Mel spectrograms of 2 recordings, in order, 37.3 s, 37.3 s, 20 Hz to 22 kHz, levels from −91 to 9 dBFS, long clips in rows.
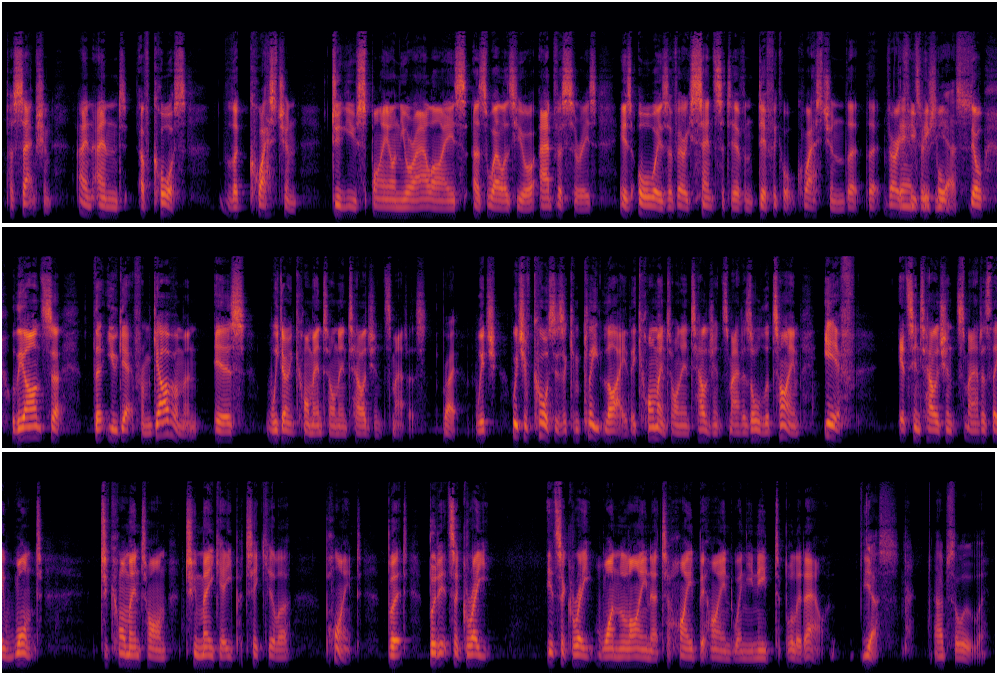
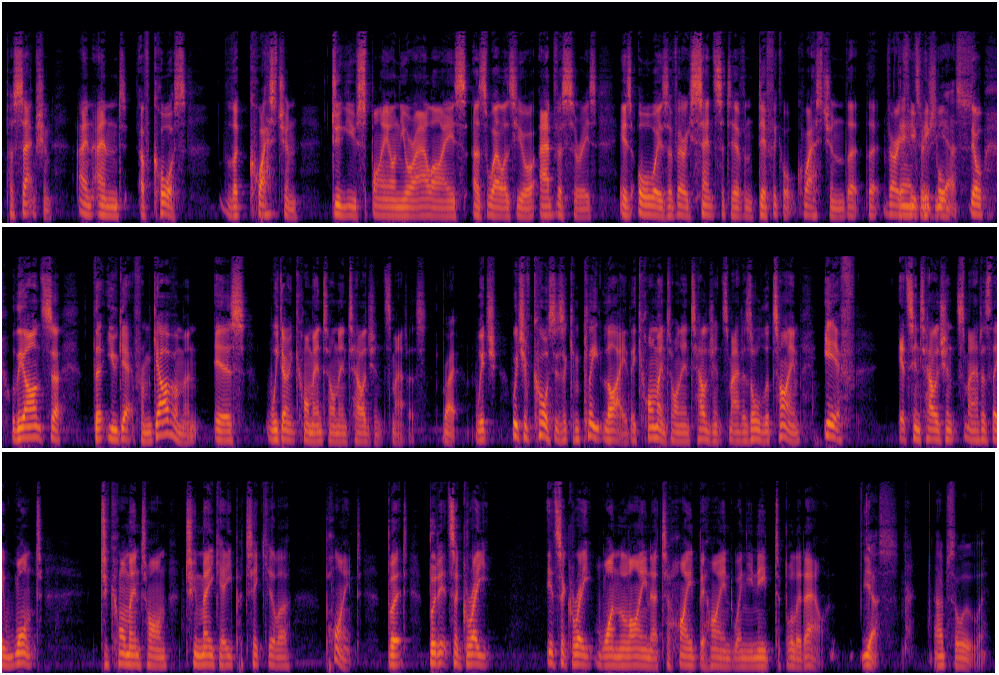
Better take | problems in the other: second | thin; somewhat; fading below 300 Hz

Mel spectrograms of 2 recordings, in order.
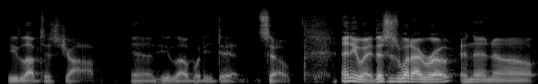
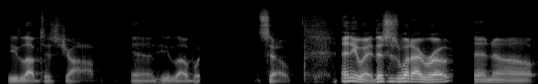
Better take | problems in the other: first | audio cutting out; at 2 s for 0.5 s and at 4.5 s

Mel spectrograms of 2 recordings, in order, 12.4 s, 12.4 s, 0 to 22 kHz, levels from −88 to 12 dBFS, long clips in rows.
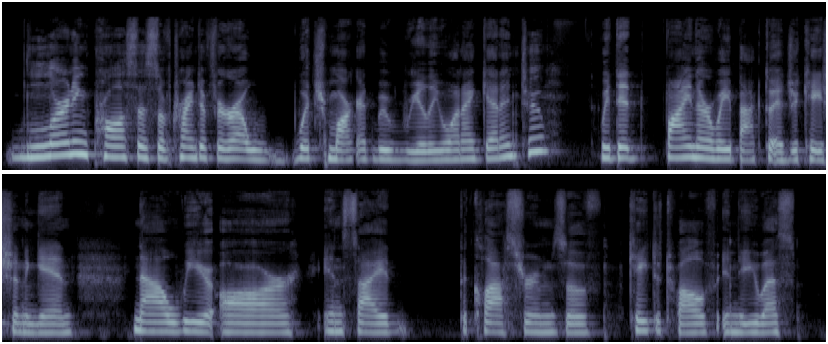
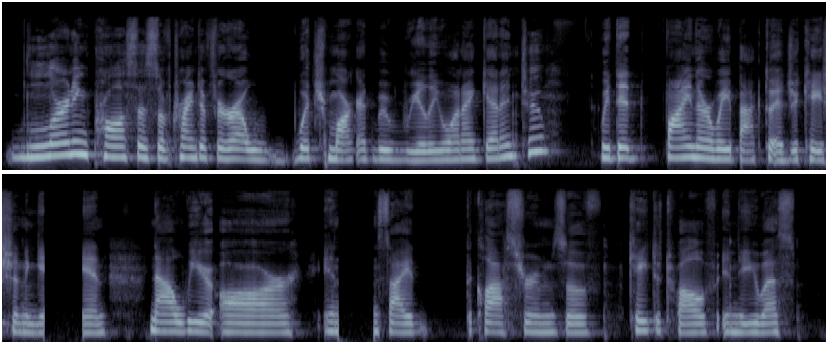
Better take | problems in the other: first | audio freezing; at 6.5 s and at 8.5 s

